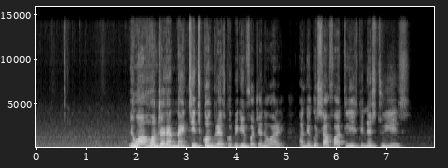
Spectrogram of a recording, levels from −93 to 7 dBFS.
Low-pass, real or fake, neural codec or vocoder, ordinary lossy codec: 14.4 kHz; fake; vocoder, 44.1 kHz, 128 mel bands, Pupu-Vocoder; none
